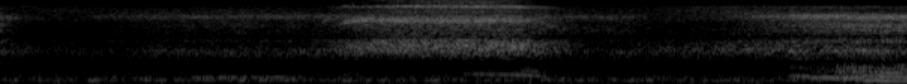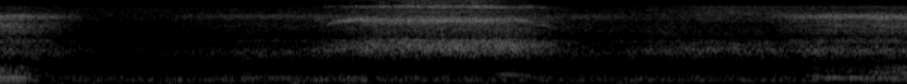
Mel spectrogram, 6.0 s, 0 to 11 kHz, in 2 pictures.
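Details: 8-month-old girl asleep on a futon; soft, rhythmic snoring breaths with a faint whistly edge, about 20 a minute, over quiet room noise. Infant snoring.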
